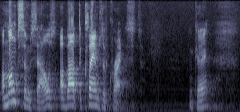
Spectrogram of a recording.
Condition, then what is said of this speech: None; typical speech.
